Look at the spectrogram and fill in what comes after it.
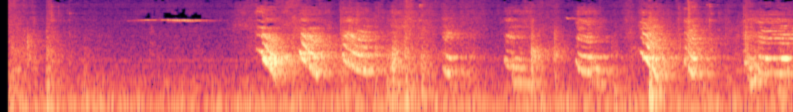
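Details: Dog giving a run of short, yelping barks that slide downward in pitch, irregularly spaced and starting after a quiet opening, with a faint high whistle-like tone early on, indoors.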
